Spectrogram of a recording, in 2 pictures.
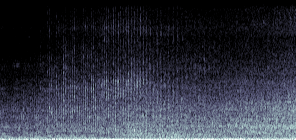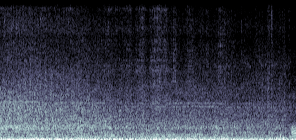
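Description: Several groups of John Deere tractors idle and roll in during a ride, a steady, loud low engine rumble that holds throughout with no break.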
